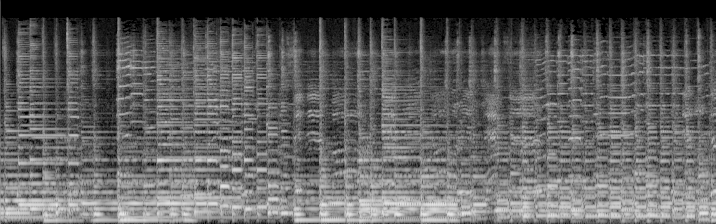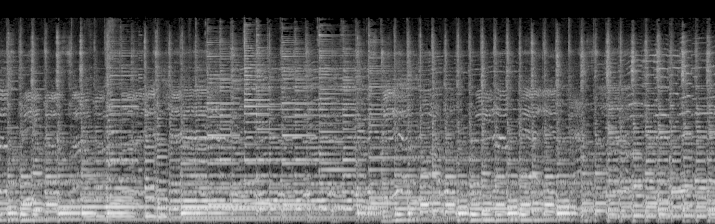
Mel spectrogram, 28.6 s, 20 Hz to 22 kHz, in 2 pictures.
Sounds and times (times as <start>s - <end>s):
Music: 0.0s - 28.6s.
